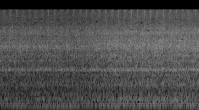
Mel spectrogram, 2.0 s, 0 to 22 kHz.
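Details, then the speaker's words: Toyota Kijang LGX 1.8 manual, 2004, heard in the engine bay at idle: steady, even, soft low hum with no knocks, misses or ticking; normal smooth, healthy idle. "ini mesin posisi nyala tapi suaranya halus banget. Nah, untuk suara mesinnya seperti ini, kondisi mesinnya ya."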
